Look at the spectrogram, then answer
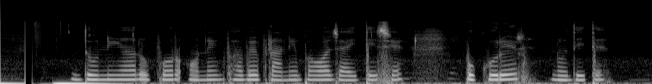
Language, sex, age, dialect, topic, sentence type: Bengali, female, 18-24, Western, agriculture, statement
